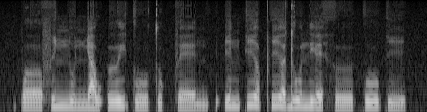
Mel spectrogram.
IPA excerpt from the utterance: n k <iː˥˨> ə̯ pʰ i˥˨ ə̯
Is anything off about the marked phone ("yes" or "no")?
yes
